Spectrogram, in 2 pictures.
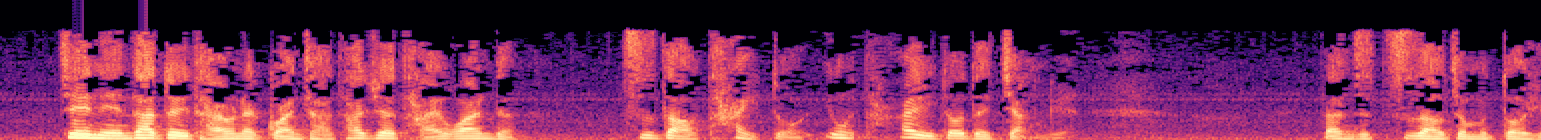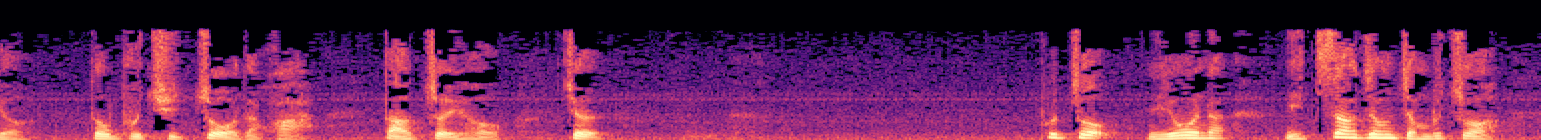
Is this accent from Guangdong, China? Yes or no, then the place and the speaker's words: yes; Guangdong, China; 因为我是广东人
